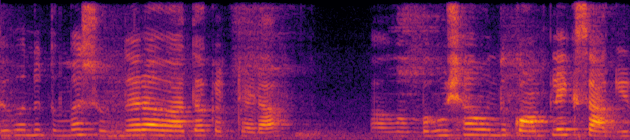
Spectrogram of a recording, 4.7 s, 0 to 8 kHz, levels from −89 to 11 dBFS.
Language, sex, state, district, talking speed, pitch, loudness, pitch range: Kannada, female, Karnataka, Dakshina Kannada, 115 wpm, 280 Hz, -17 LUFS, 260-300 Hz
